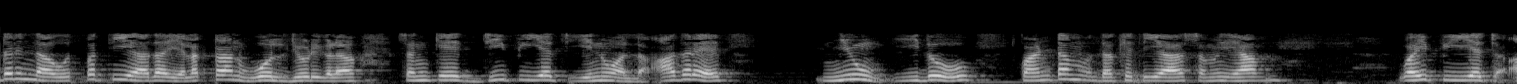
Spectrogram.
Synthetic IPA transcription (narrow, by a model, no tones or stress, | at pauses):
ɐd̪ɐɾind̪ɐut̪̚pɐt̪ːijaːd̪ɐɛlɐk̚ʈɾaːnoːld͡ʒoːɽiɡɐɭɐ | sɐŋkʰed͡ʒipiet͡ʃeːnuɐlːɐ̰a̰ːd̪ɐɾe | niuwid̪u | kʋaːɳʈɐmd̪ɐkʰːɐt̪ɛjɐsɐmɐjɐ | ʋɐjpiet͡ʃ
